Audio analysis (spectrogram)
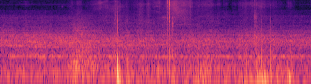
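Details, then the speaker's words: Gas geyser making a "saa saa" rushing sound as soon as it is switched on: steady rushing hiss with occasional sharp ticks and pops, meaning the geyser is overheating the water and steam forms; described as potentially dangerous. "जो अभी साउंड सुना, यह साउंड खतरनाक भी हो सकता है। इसका सीधा सा मतलब यह होता है कि आपका गीज़र पानी बहुत ज़्यादा गर्म कर रहा है और उसकी वजह से"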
